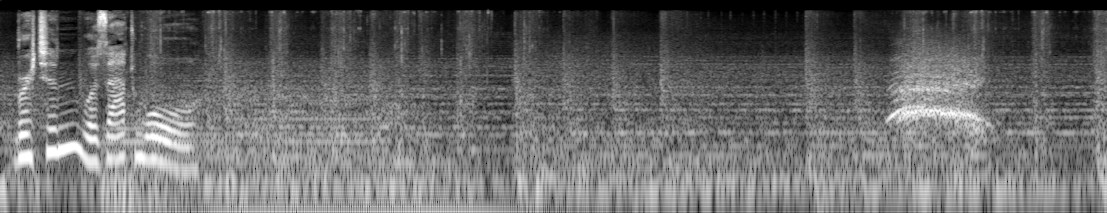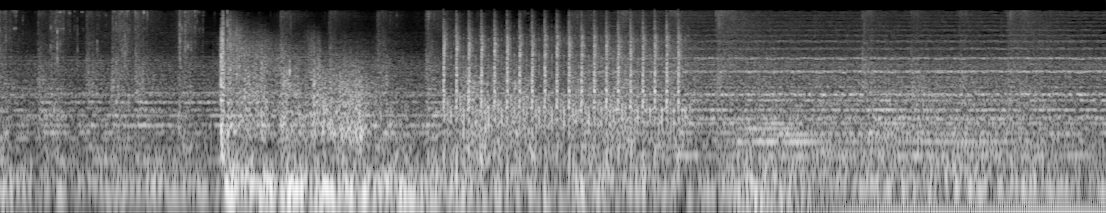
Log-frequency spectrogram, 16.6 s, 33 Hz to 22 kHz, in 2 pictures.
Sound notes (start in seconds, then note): 2.2 tense music continues; 11.4 guns firing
